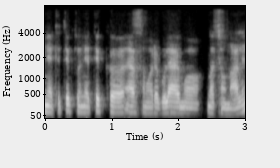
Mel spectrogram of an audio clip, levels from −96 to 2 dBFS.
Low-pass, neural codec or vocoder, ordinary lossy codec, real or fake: 7.2 kHz; vocoder, 44.1 kHz, 128 mel bands every 256 samples, BigVGAN v2; AAC, 32 kbps; fake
